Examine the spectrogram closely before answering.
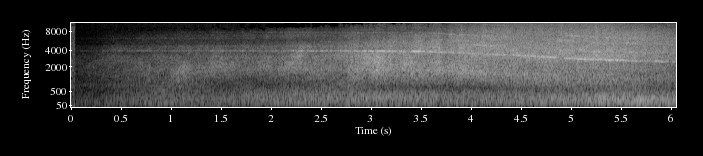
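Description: Airplane passing by: its engine rush swells steadily louder while a high whine slowly falls in pitch.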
